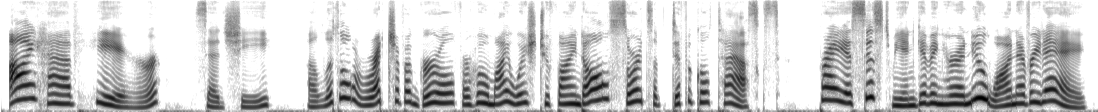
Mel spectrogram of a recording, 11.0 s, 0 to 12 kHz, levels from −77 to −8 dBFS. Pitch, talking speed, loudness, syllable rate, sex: 265 Hz, 180 wpm, -19 LUFS, 4.5 syllables/s, female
